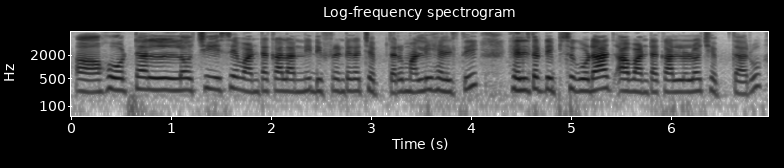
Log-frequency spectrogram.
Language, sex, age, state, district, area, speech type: Telugu, female, 45-60, Andhra Pradesh, Srikakulam, rural, spontaneous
